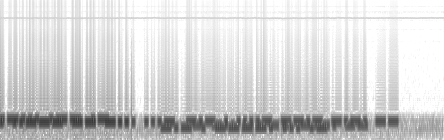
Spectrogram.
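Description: Fast Morse code (CW) from a contest practice simulator: rapidly keyed tones at a few slightly different pitches, with two stations sending over each other for a couple of seconds, above faint hiss filtered to a narrow band. The keying stops just before the end.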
